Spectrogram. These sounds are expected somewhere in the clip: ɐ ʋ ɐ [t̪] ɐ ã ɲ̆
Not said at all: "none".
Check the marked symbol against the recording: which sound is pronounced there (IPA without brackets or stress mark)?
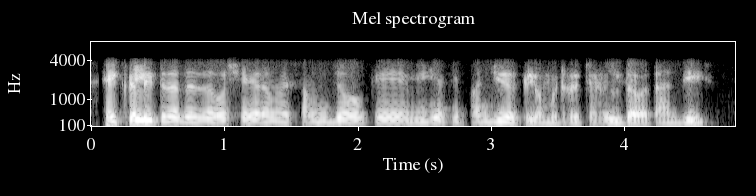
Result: t̪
